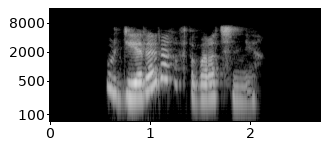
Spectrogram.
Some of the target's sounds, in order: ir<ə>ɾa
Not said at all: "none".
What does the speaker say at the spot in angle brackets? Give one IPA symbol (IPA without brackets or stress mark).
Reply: a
